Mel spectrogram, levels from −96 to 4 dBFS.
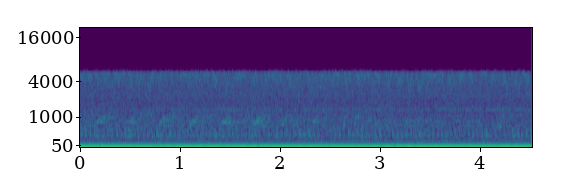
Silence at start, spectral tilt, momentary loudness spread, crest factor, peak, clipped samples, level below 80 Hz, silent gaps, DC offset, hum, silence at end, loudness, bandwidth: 0 s; -2 dB/octave; 1 LU; 14 dB; -32 dBFS; under 0.1%; -58 dBFS; none; 2%; none; 0 s; -54 LUFS; 6 kHz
